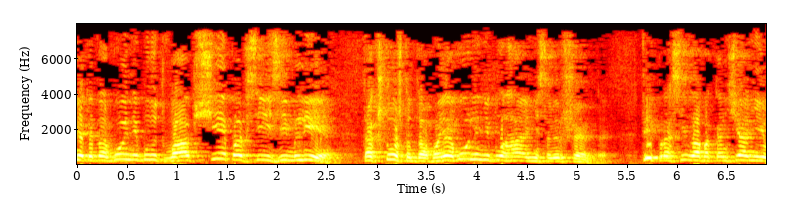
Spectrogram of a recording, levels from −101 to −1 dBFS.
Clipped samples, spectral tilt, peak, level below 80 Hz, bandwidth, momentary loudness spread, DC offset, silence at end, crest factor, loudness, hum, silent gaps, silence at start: under 0.1%; -4.5 dB/octave; 0 dBFS; -50 dBFS; 8 kHz; 6 LU; under 0.1%; 0 s; 12 dB; -12 LUFS; none; none; 0 s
